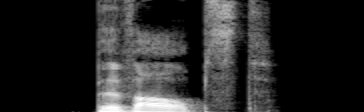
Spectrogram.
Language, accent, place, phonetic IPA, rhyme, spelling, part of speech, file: German, Germany, Berlin, [bəˈvaʁpst], -aʁpst, bewarbst, verb, De-bewarbst.ogg
- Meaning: second-person singular preterite of bewerben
